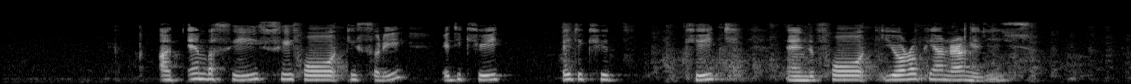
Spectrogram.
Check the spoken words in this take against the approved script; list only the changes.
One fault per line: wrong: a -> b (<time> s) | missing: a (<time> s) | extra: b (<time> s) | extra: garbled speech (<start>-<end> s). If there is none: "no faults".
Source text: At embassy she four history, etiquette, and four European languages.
no faults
